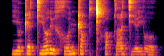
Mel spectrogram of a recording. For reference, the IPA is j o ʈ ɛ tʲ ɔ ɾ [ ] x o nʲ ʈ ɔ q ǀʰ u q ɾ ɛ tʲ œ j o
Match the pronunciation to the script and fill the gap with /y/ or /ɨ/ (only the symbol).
y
